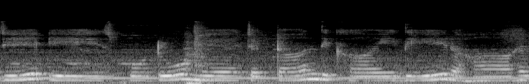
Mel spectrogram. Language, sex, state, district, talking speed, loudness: Hindi, female, Madhya Pradesh, Umaria, 100 wpm, -15 LUFS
